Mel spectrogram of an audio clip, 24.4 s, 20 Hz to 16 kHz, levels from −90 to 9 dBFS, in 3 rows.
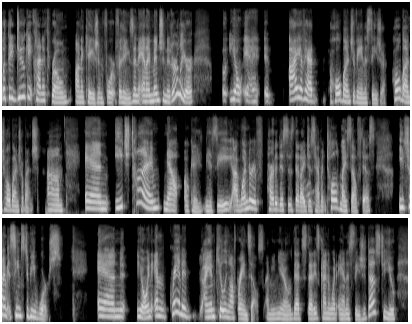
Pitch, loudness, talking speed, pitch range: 205 Hz, -16 LUFS, 220 wpm, 170-255 Hz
